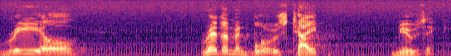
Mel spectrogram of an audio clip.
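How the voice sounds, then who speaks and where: A man talks at a high pitch. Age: 70s. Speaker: jazz drummer. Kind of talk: panel storytelling. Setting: symposium panel with audience. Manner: animated.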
